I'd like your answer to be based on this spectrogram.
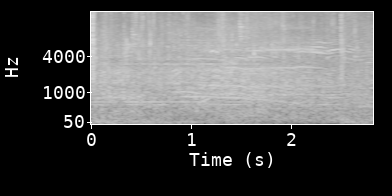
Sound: screaming

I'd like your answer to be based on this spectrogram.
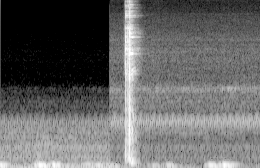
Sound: clink

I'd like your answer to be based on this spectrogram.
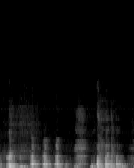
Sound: laughs

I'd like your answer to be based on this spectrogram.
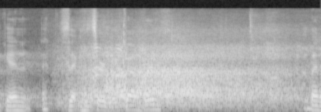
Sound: laugh

